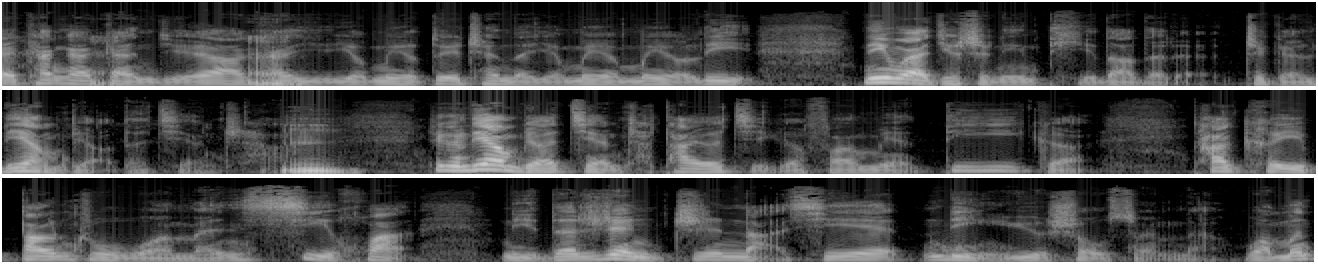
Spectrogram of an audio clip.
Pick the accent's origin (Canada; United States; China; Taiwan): China; 我们中国人都不认识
